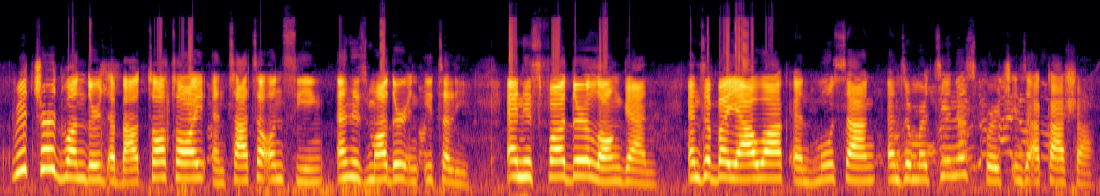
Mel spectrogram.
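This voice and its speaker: A woman's voice: sits high, sharp tone, poor audio. A young woman narrating a scripted story for a radio drama.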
